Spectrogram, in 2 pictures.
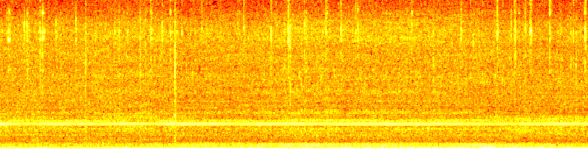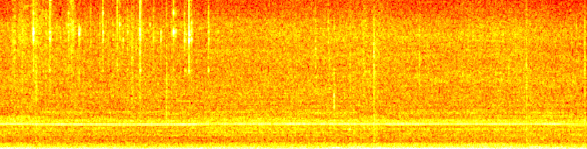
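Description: Car driving, heard from inside the cabin: a steady low rumble of the engine and tyres on the road, with a thin steady high whine over it.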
